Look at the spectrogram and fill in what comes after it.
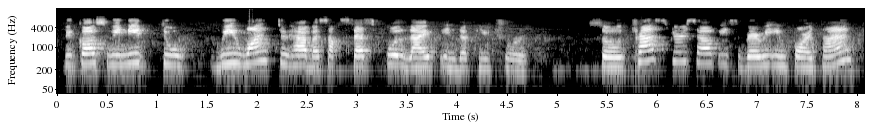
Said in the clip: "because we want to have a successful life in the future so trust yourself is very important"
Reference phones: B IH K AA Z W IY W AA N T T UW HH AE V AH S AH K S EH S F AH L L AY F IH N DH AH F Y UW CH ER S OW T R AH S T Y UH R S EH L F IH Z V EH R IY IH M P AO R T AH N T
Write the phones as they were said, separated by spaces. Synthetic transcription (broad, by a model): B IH K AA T W IY W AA N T T UW HH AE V AH S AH K S EH S F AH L L AY F IH N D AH F Y UW CH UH S OW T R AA S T Y UH R S EH L F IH S V EH R IY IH M P AO R T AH N T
